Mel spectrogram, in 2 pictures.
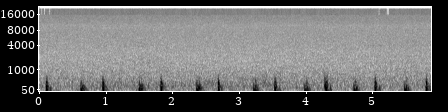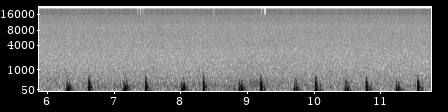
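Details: Male ASMR heart-sound recording with no talking: clear, regular lub-dub at about 70 beats a minute over a faint hiss; normal heart sounds.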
